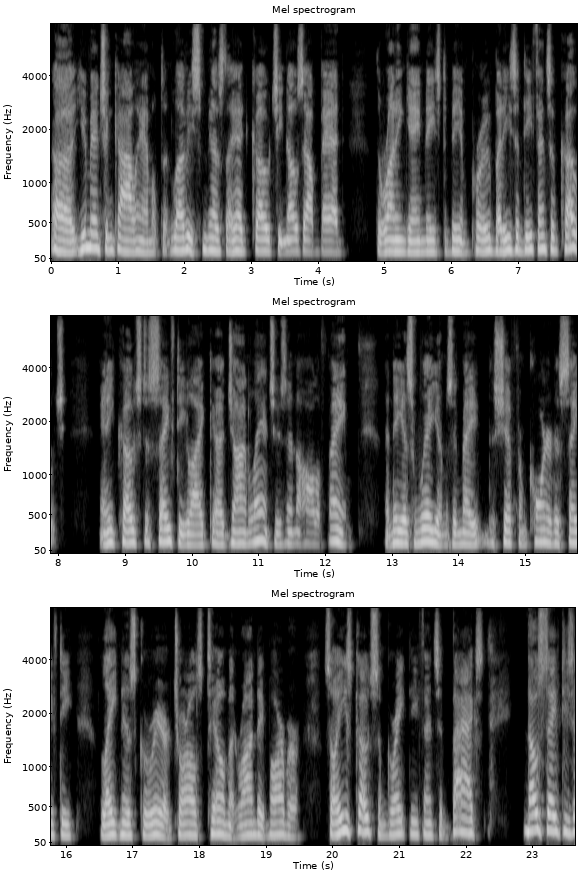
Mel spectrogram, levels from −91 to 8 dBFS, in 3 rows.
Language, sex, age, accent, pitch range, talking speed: English, male, 60-79, American, 140-165 Hz, 175 wpm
